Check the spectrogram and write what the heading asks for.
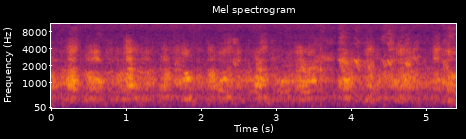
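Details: Common ravens at a roost holding over 200 birds, audio boosted: a continuous overlapping chorus of many croaking and gurgling calls, a dense, steady din with no clear gaps.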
